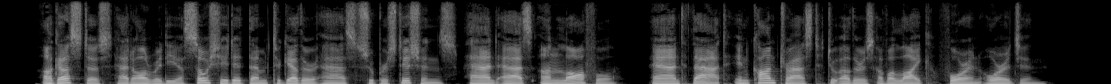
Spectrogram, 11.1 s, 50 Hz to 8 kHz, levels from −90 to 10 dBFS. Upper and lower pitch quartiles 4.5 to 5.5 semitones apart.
No: average, 3.4 semitones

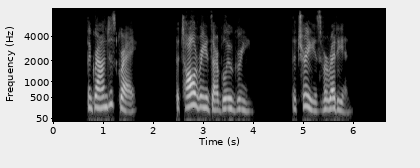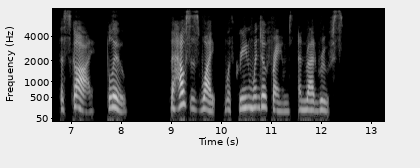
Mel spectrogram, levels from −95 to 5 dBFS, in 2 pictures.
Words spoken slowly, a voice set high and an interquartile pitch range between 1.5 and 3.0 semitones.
No: slow, 120 wpm; high, 225 Hz; average, 4.8 semitones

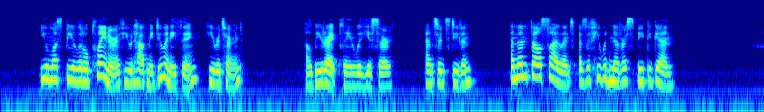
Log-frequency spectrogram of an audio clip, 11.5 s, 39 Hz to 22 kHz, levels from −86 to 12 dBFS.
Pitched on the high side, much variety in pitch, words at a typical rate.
No: high, 210 Hz; average, 4.5 semitones; average, 185 wpm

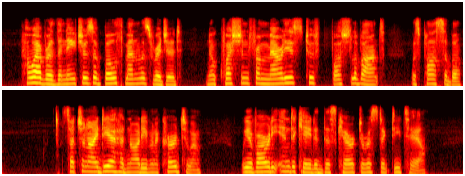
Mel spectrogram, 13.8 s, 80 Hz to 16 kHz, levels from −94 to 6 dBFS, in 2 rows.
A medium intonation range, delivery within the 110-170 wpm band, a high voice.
Yes: average, 3.1 semitones; average, 145 wpm; high, 195 Hz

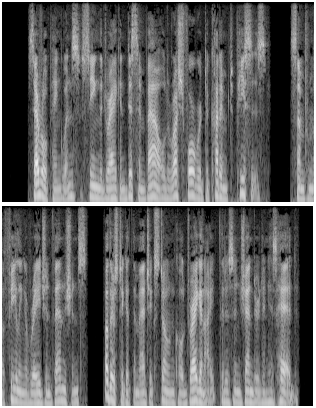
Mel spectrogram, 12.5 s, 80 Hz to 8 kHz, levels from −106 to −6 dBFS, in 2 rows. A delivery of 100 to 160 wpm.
No: average, 170 wpm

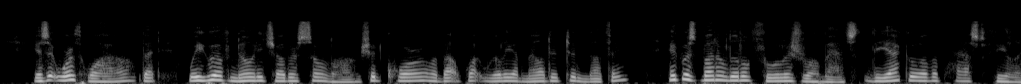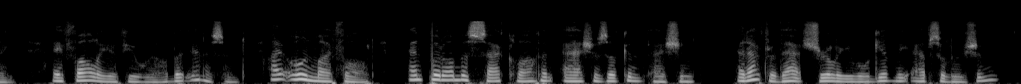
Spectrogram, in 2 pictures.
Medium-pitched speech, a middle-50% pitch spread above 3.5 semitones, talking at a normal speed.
Yes: medium, 155 Hz; average, 4.5 semitones; average, 185 wpm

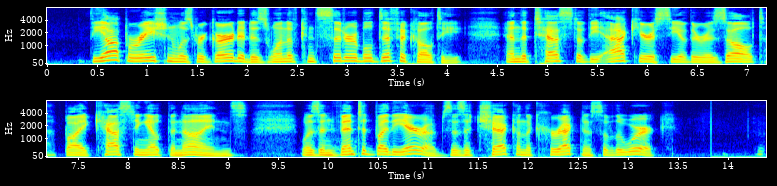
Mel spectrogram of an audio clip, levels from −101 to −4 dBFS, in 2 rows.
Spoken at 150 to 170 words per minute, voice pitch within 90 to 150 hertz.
Yes: average, 155 wpm; medium, 140 Hz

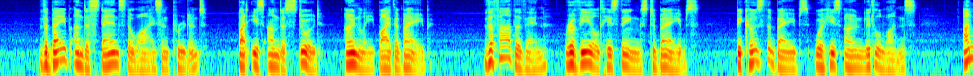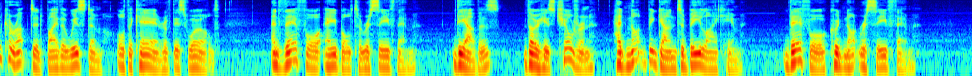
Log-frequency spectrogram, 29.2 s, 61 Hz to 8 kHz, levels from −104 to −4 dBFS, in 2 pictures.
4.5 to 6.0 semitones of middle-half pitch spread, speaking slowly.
Yes: wide, 5.6 semitones; slow, 130 wpm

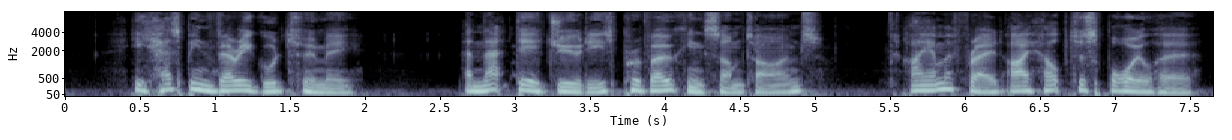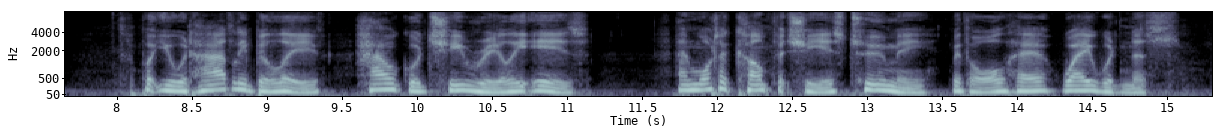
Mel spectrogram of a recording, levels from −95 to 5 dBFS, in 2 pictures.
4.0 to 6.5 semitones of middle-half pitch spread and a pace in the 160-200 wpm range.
Yes: average, 5.1 semitones; average, 170 wpm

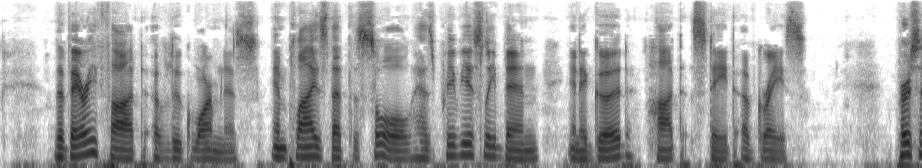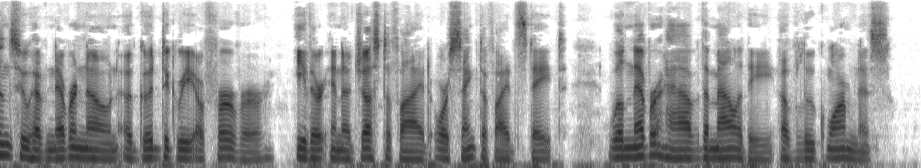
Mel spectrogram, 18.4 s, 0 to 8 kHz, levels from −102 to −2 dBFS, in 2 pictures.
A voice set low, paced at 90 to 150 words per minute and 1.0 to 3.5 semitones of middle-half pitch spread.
Yes: low, 115 Hz; average, 145 wpm; average, 2.7 semitones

